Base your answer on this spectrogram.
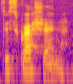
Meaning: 1. The quality of being discreet 2. The ability to make wise choices or decisions 3. The freedom to make one's own judgements
- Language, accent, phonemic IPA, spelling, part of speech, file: English, US, /dɪˈskɹɛʃən/, discretion, noun, En-us-discretion.ogg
